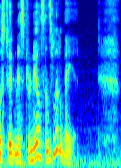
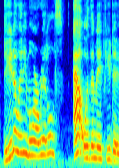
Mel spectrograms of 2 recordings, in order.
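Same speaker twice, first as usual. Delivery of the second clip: encouraging; 7 semitones higher, faster than usual. Acted. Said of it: "said Pippi encouragingly".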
